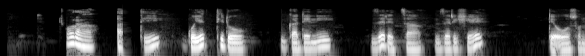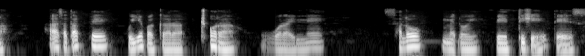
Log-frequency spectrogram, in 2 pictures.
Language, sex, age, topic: Gamo, female, 25-35, agriculture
